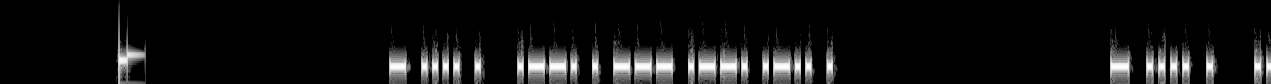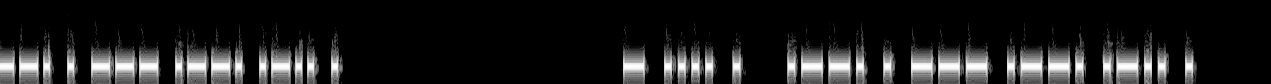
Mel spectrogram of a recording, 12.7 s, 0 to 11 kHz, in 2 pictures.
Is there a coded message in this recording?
Yes: Morse code from 1.9 to 12.3 s, heard as a keyed tone, about 40 wpm, 700 Hz. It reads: THE PEOPLE THE PEOPLE THE PEOPLE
